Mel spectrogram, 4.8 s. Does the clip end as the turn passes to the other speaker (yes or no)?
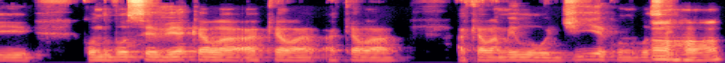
no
